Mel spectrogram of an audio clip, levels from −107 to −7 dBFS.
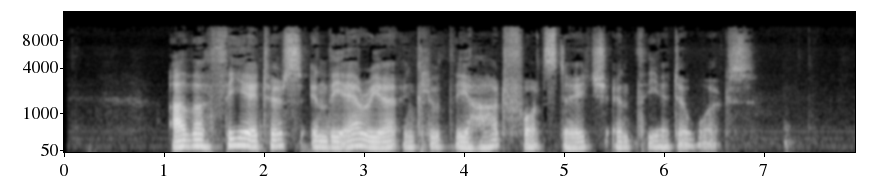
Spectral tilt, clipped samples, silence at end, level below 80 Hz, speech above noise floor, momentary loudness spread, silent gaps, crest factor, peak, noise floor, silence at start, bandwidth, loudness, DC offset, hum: -5 dB/octave; under 0.1%; 0.65 s; -54 dBFS; 43 dB; 11 LU; none; 24 dB; -2 dBFS; -68 dBFS; 1.05 s; 11.5 kHz; -25 LUFS; under 0.1%; none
